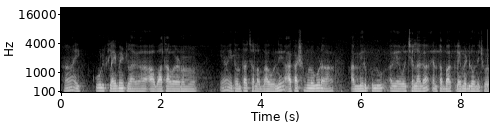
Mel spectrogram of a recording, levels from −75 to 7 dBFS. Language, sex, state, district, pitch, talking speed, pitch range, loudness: Telugu, male, Andhra Pradesh, Annamaya, 115 Hz, 175 wpm, 110-125 Hz, -16 LUFS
